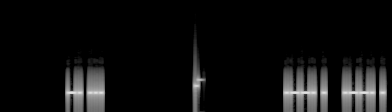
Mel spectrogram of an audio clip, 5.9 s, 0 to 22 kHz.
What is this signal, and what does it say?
Morse code, heard as a keyed tone, about 30 wpm, 700 Hz. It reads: NS PE PE
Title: Canadian Provinces and Territories - Repeated 3x - 30wpm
